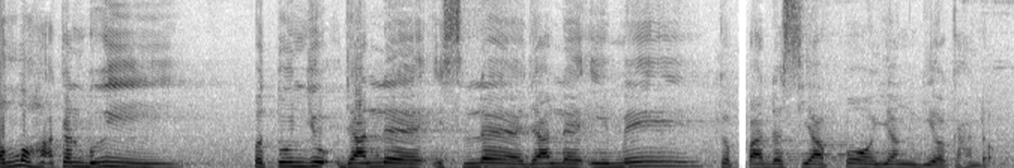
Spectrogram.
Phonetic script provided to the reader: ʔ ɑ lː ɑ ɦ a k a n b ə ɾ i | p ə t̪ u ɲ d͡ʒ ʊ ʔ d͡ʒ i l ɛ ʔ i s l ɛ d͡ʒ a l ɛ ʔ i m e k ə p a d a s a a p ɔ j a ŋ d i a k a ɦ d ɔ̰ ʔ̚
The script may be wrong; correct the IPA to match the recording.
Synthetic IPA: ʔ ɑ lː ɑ ɦ a k a n b ə ɾ i | p ə t̪ u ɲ d͡ʒ ʊ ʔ d͡ʒ a l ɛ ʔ i s l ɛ d͡ʒ a l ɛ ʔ i m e k ə p a d a s i a p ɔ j a ŋ d i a k a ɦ d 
